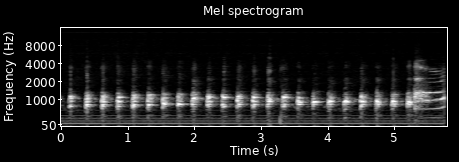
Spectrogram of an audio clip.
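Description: Chickens clucking in a steady, rapid series of short pulses, about three per second, fairly close and clear over a constant low hum, ending with a louder, rising squawk.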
